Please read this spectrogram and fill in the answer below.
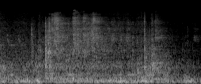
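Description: Knocks and clatter of heavy fireworks mortar tubes being handled and set into a steel rack, over a steady rushing outdoor noise.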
